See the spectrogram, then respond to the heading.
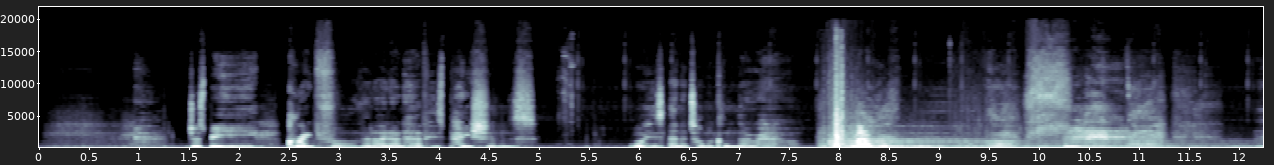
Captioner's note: groaning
